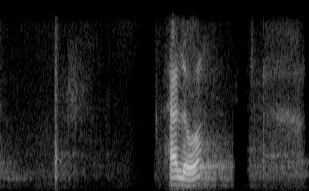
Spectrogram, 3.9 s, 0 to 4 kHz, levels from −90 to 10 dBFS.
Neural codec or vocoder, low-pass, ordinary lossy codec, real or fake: none; 3.6 kHz; none; real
